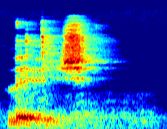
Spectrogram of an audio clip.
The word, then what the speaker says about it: luge: thinking of liege wait how do you pronounce luge you know that just luge yeah that's correct lose lose wait that's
